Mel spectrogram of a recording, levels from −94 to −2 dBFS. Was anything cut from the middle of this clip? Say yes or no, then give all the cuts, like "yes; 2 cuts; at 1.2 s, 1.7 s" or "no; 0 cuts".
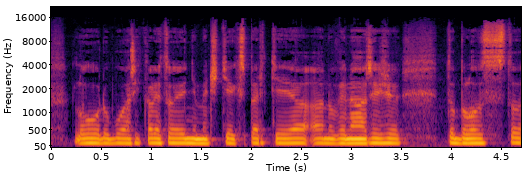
no; 0 cuts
